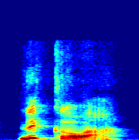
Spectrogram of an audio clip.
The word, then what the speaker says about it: Nicola: Most Americans pronounce it as Nicola, but you say it the way we do in UK. Nicola.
